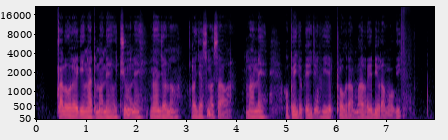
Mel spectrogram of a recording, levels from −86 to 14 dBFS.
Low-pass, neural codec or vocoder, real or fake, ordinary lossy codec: none; codec, 44.1 kHz, 3.4 kbps, Pupu-Codec; fake; none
